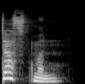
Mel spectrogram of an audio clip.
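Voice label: "wingman", British English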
